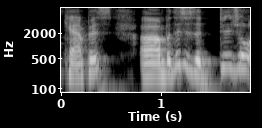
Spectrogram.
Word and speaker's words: Campu5: I think it's pronounced Campus.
